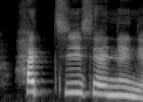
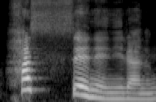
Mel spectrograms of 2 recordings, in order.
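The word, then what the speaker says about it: 八千円: 그리고 이게 표기에 들어가면 더더욱이나 헷갈릴 수 있는 부분이기 때문에 산몇그란 표현과 그리고 록백그로 바뀌는 거 그리고 산젠 그리고 하치세넨이 아니라 핫세넨이라는 걸 반드시 꼭 확인을 해 두셔야 되겠죠.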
